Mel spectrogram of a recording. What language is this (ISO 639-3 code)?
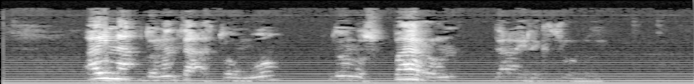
epo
